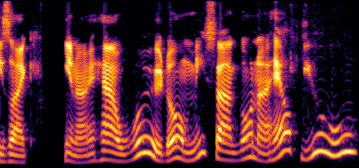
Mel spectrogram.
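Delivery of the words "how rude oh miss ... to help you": put-on goofy babyish voice, high-pitched and swooping. Complaining about an annoying man, the speaker imitates his baby-like voice. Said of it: "You do a really good impression".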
